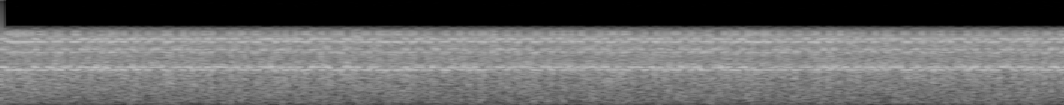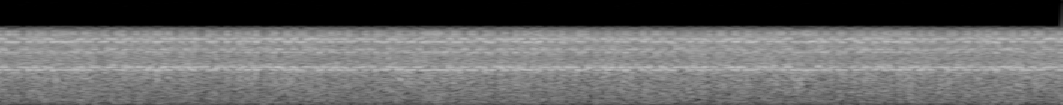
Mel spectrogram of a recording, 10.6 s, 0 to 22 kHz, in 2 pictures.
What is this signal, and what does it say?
Two-tone teleprinter signal, about 170 Hz shift.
